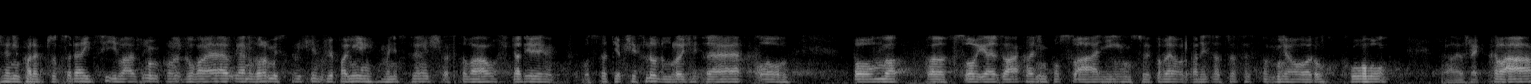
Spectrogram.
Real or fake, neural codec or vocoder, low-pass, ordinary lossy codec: fake; codec, 24 kHz, 1.5 kbps, HILCodec; 7.2 kHz; AAC, 16 kbps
